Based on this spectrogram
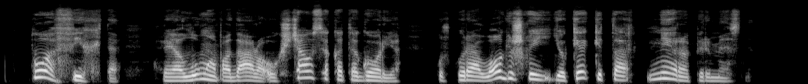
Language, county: Lithuanian, Vilnius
